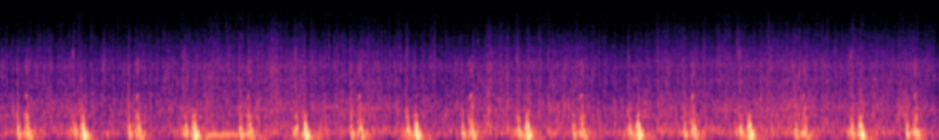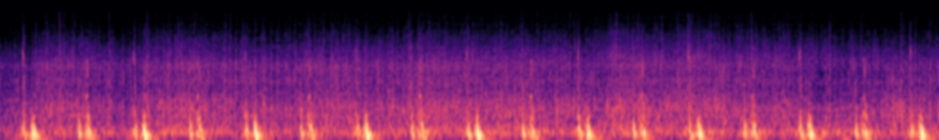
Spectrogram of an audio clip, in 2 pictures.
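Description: Heavy rain on a car, heard from inside, with windshield wipers thumping at a steady beat a little more than once a second.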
